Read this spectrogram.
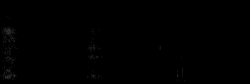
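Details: Voice-over artist who is sick with an affected voice: two sharp, hissing bursts of air in quick succession, then faint clicks and rustles; a pair of sneezes.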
